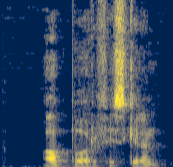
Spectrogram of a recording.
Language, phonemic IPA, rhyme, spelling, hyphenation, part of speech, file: Norwegian Bokmål, /ˈabːɔrfɪskərn̩/, -ərn̩, abborfiskeren, ab‧bor‧fis‧ker‧en, noun, Nb-abborfiskeren.ogg
- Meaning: definite singular of abborfisker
